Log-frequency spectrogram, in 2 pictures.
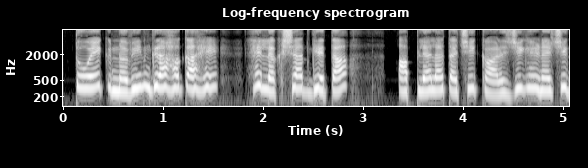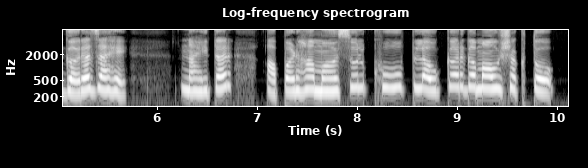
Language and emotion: Marathi, fearful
